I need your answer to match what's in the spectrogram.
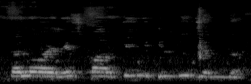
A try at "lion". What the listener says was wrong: The लॉयन नहीं बोलते, लायन बोलते हैं. आई पहले है ना, ओ बाद में है, तो लायन.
